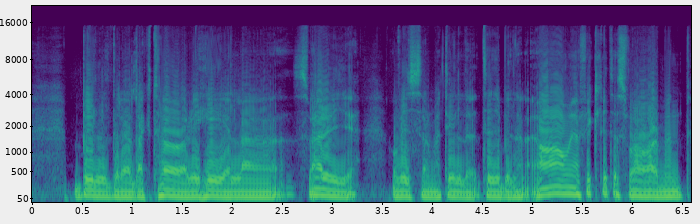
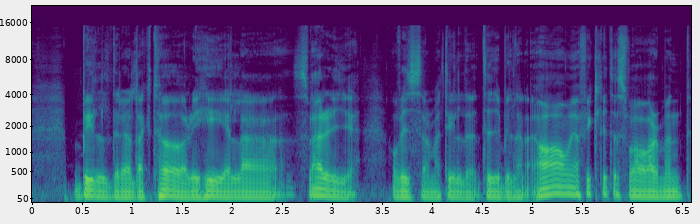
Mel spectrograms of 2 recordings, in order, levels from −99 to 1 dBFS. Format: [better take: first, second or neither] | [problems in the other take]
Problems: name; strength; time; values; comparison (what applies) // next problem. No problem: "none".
second | distortion; heavy; 21% of the sound clipped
